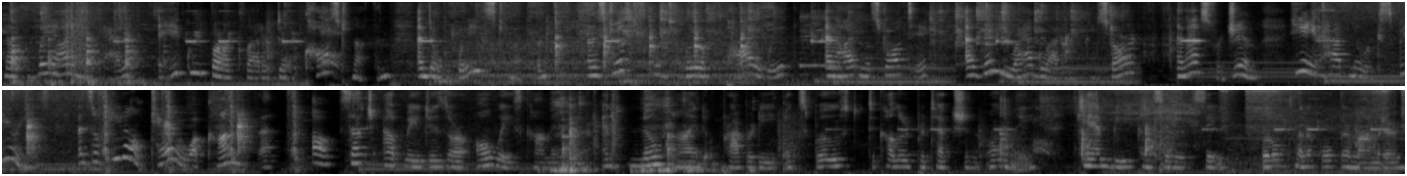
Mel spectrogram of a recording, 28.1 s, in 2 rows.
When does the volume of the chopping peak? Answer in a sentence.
The loudest moment of the chopping is at 20 seconds.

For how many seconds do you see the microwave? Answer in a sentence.
The microwave can be heard for 28 seconds in total.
